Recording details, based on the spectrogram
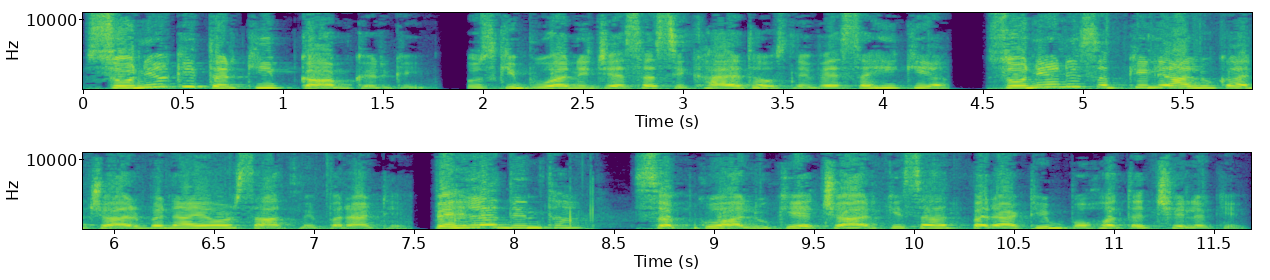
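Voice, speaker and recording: A woman's voice: on the low side, very animated, normal speed, hardly any pauses. A woman working as a narrator, reading scripted family stories in storytelling style.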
